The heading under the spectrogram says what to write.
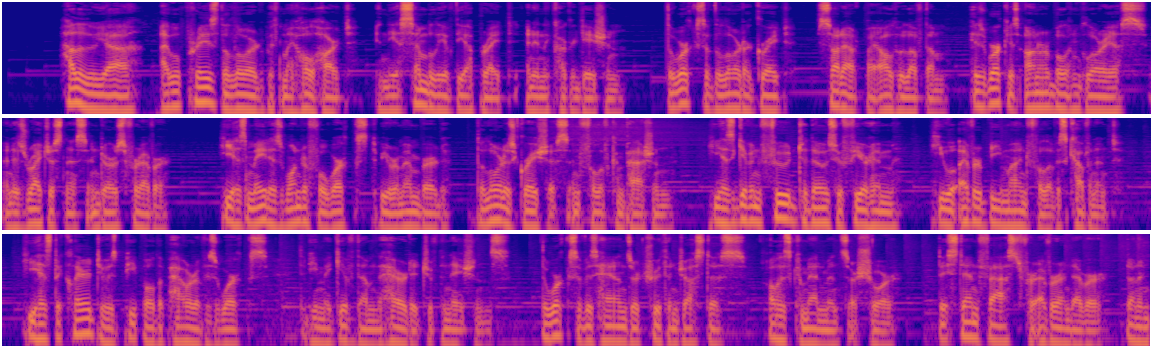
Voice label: poetry and prayer psalm english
